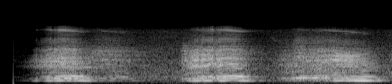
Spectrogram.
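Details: Bullfrogs at Jurong Frog Farm, Singapore, possibly calling to mate: three long, deep, droning croaks about a second each, rich in low harmonics, separated by short pauses.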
